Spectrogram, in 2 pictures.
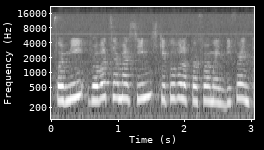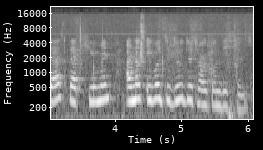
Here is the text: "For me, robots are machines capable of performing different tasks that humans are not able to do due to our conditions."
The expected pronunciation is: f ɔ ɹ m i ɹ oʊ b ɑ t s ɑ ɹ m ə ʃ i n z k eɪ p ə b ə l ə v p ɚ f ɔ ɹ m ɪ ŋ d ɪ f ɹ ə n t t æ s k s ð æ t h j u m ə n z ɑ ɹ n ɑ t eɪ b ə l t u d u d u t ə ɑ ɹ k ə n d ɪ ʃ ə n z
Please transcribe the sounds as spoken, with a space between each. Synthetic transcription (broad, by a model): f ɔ ɹ m i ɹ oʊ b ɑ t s ɑ ɹ m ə s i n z k eɪ p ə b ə l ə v p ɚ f ɔ ɹ m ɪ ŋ d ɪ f ɹ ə n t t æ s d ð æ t h j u m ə n ɑ ɹ n ɑ t eɪ b ə l t u d u d u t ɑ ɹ k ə n d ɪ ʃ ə n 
